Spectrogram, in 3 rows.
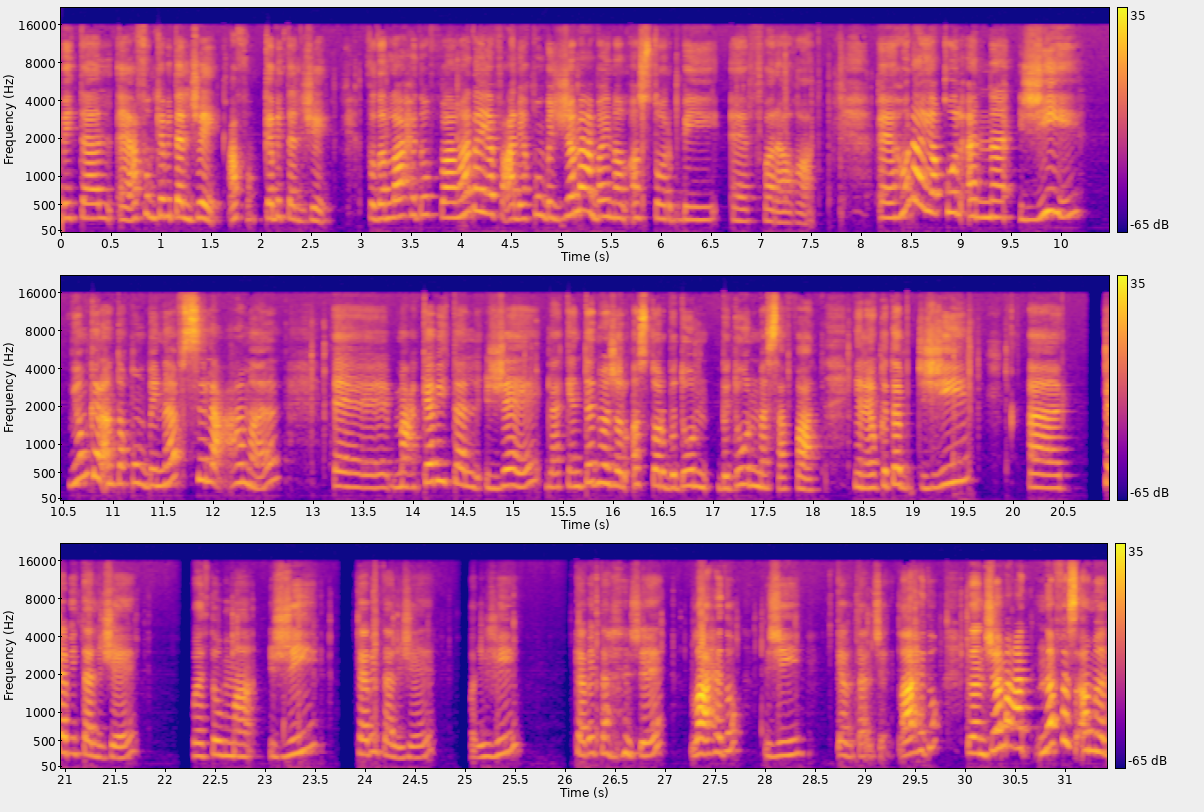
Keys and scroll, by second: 2.9-5.1 typing, 7.0 Escape, 7.3-8.3 typing, 19.3 g, 20.6-21.3 typing, 23.1-23.9 typing, 25.1-26.0 typing, 27.9-29.5 typing, 29.3 Escape.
